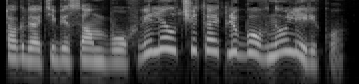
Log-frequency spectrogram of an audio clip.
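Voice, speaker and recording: A woman's voice: a little high, very animated, fairly quick, dark tone, dry recording, clean studio sound, voice pushed up. A woman voicing a weary male literature teacher who scolds his class with patient irony.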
